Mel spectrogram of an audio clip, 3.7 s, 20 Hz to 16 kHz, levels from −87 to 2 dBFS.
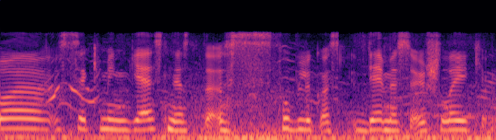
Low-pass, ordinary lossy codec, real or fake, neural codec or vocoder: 7.2 kHz; AAC, 96 kbps; real; none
